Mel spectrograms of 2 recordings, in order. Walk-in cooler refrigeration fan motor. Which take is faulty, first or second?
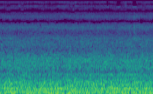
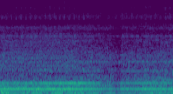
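second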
